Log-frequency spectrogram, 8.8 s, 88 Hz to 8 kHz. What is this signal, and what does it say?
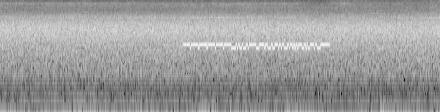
RTTY (45.45 baud, 170 Hz shift), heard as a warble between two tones, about 1240 Hz centre, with radio static and street noise. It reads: MACAJUBA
